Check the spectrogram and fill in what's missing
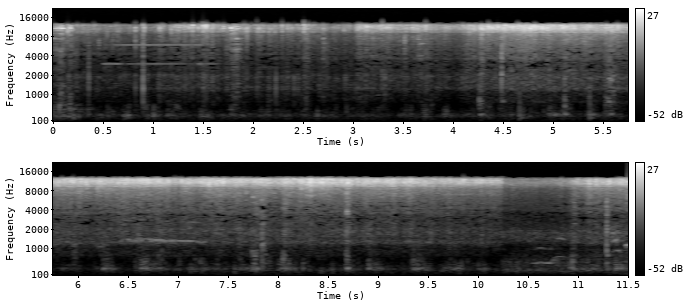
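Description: Chopped onion frying in hot oil in a pan, a continuous close sizzle with crackles that grows louder midway as it cooks, no talking.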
